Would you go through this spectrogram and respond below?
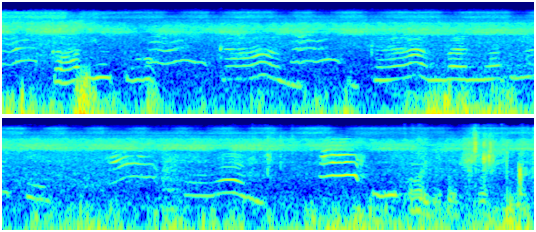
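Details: Domestic cat Nefertiti, who dislikes and fears a gray cat nearby; a run of drawn-out, arching meows, some rising then falling, repeat roughly every second, over Romanian speech and background music.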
